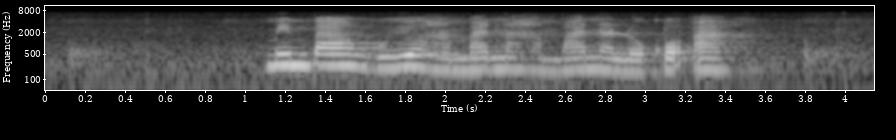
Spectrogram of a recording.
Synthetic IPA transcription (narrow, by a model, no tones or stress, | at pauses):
mimbaŋɡʱujɔɦambʱanaɦambʱanalɔkʼɔ̰ʔa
